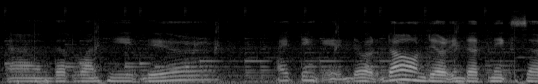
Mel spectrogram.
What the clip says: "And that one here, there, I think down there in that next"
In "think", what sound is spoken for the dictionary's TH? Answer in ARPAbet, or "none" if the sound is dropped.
T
